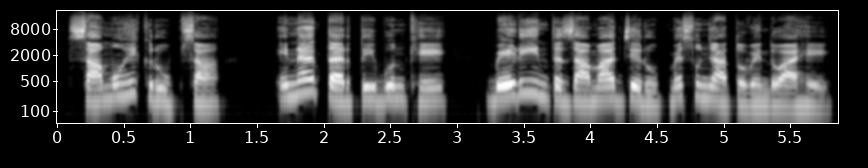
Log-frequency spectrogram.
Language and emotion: Sindhi, neutral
